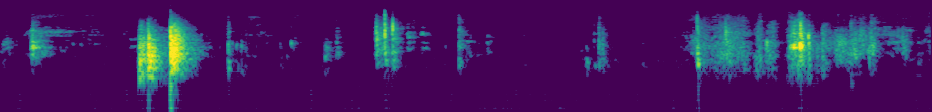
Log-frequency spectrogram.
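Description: Scattered clicks and knocks of electrical plugs and cords being handled, with two louder knocks about a second in, then a stretch of rustling and shuffling with a sharp knock near the end.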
